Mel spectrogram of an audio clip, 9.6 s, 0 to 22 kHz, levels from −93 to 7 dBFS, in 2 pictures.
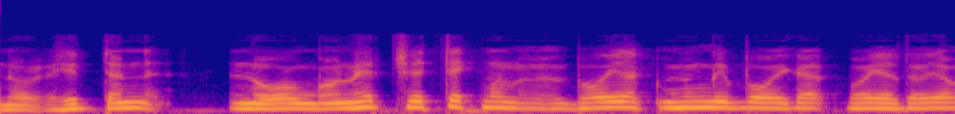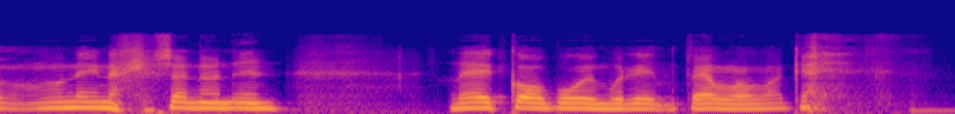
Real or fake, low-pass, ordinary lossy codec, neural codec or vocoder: fake; 7.2 kHz; MP3, 48 kbps; codec, 16 kHz, 1 kbps, FunCodec, trained on LibriTTS, 50 frames a second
